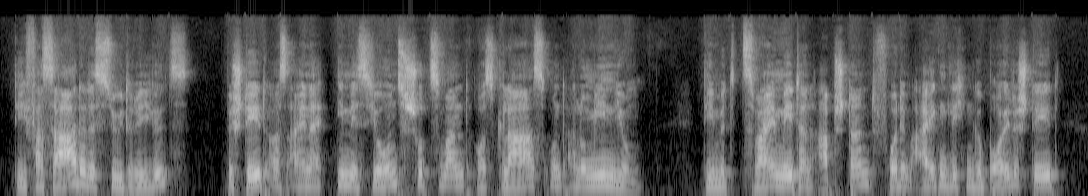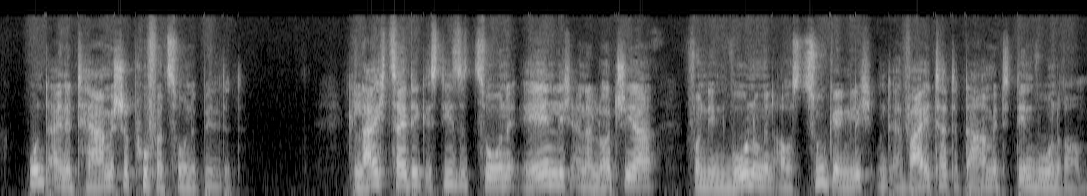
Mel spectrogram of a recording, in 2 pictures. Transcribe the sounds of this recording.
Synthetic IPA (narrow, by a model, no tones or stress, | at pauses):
d̥iːfasaːdədɛsz̥yːtʁiːɡl̩s | b̥əʃteːta̰ʊsʔaɪnɐɪmɪsjoːnsʃʊt͡sv̥antaʊsɡ̥laːsʊntalumiːnjʊm | d̥iːmɪtt͡sv̥aɪmeːtɐnʔa̰pʃtantfoːɐdeːmʔa̰ɪɡŋ̩tlɪçn̩ɡəbɔʏɾəʃteːt | ʊntʔaɪnətʰɛɐmɪʃəpʰʊfɐt͡soːnəbɪldət | ɡ̥laɪçt͡saɪtɪçɪst̚d̥iːzət͡soːnəʔɛːnlɪçʔaɪnɐlɔd͡ʒia | fɔndeːnvoːnʊŋənʔa̰ʊst͡suːɡɛŋlɪçʊntɛɐvaɪtʰɐtd̥amɪtd̥eːnvoːnʁa̰ʊm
